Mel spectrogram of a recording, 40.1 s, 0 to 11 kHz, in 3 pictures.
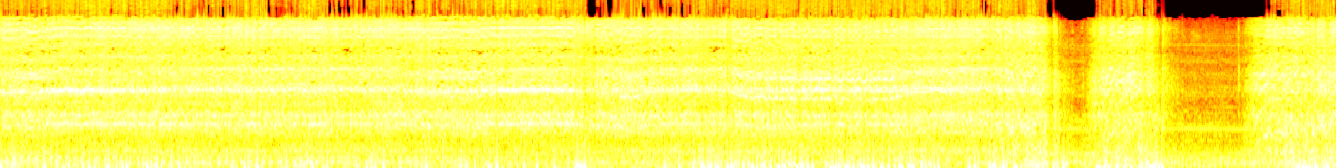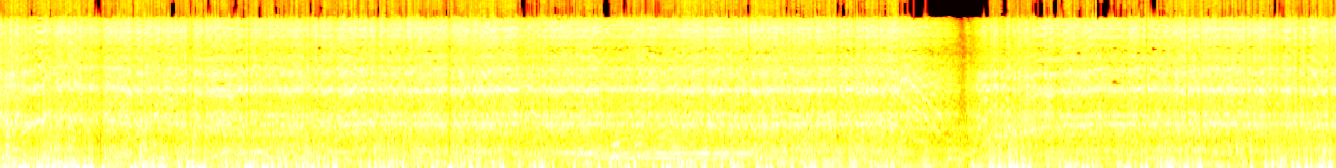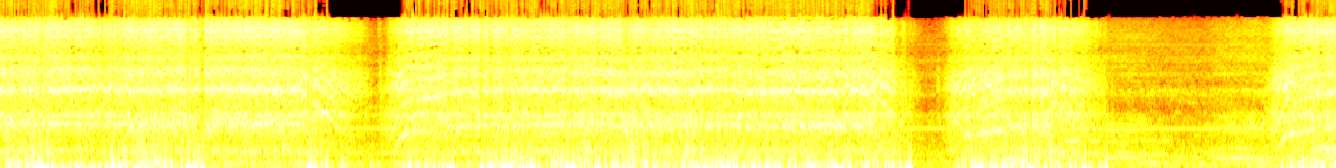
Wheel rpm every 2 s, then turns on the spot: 230, 230, 230, 220, 220, 90, 130, 240, 230, 240, 230, 130, 230, 240, 210, 120, 230, 190, 100, 30.
none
